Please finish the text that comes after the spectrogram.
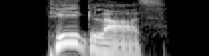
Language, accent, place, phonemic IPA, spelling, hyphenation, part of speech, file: German, Germany, Berlin, /ˈteːɡlaːs/, Teeglas, Tee‧glas, noun, De-Teeglas.ogg
- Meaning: tea glass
